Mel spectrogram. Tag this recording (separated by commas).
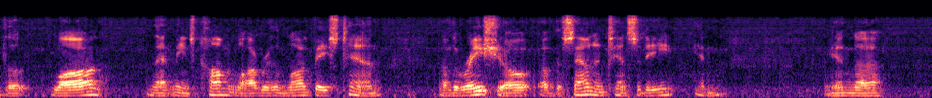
Speech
